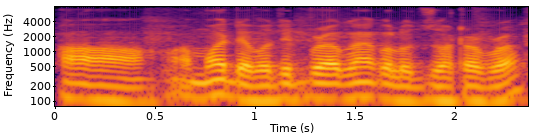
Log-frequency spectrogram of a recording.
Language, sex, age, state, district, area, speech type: Assamese, male, 30-45, Assam, Jorhat, urban, spontaneous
